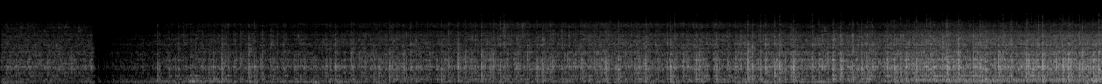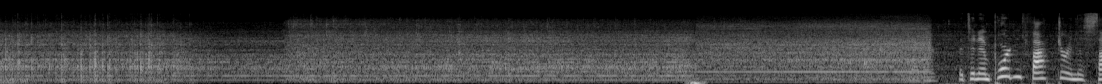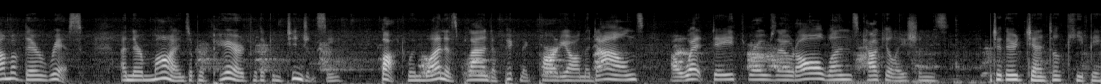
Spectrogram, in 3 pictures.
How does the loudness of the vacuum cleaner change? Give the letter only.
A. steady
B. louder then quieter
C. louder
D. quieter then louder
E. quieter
C.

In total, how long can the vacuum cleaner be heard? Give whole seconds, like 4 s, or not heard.
11 s.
